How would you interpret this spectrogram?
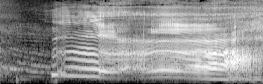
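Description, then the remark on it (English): Several people in an audience yawn aloud together on cue after a count of three, their long drawn-out, groaning voices overlapping and swelling for a couple of seconds, fairly loud, with no speech. “All right, let's all do it on the count of three. Let's yawn.”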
